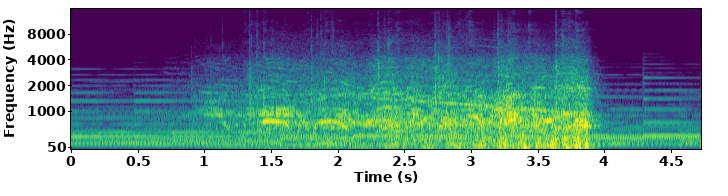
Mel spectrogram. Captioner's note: people chanting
